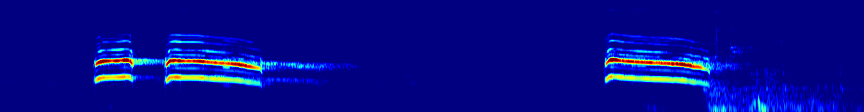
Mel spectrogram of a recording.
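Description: A male King quail gives short, nasal, slightly descending piping notes: two quick ones, then a drawn-out note after a pause. A soft thump follows.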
